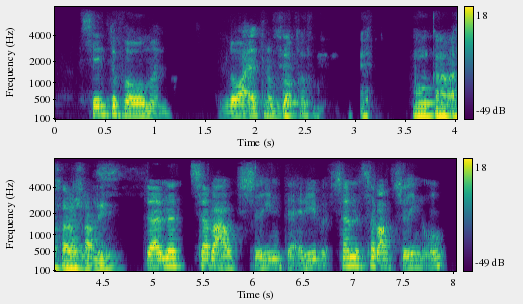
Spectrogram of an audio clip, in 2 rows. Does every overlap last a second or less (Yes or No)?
Yes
